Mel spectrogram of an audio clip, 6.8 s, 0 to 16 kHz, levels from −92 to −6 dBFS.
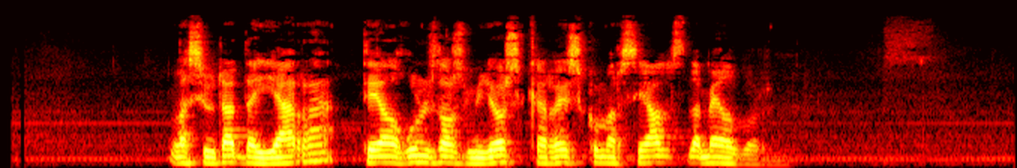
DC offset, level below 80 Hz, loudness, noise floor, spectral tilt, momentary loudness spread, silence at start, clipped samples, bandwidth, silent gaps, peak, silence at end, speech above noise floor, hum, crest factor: under 0.1%; -68 dBFS; -22 LUFS; -58 dBFS; -5.5 dB/octave; 7 LU; 1.15 s; under 0.1%; 10 kHz; none; -4 dBFS; 1.7 s; 37 dB; none; 20 dB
